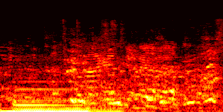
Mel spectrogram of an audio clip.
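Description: A single low note from an amplified instrument, held for about a second and then dying away, over crowd chatter and talk.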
